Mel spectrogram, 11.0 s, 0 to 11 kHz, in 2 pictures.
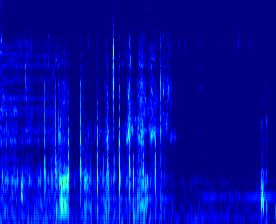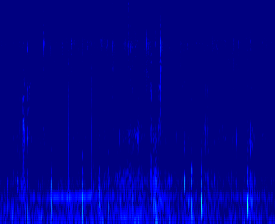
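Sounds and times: muffled underwater rushing: 0.0 - 4.2
faint steady hum: 0.0 - 11.0
underwater knocks and clicks: 0.1 - 4.2, 5.0 - 10.8.

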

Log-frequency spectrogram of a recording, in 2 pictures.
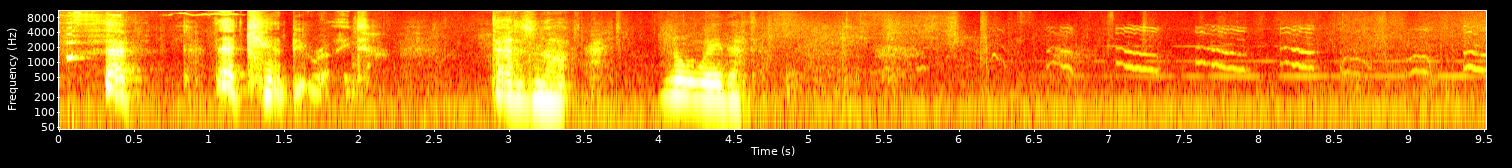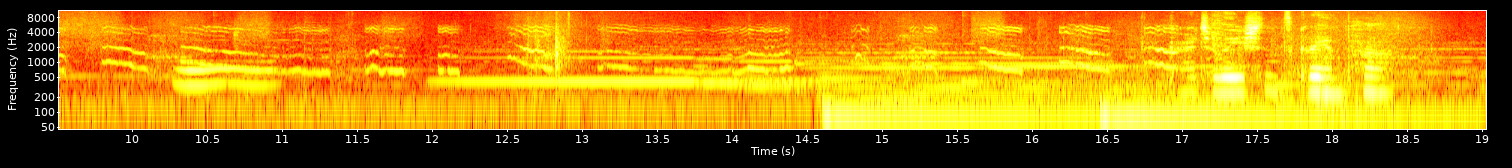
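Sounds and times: newborn puppy squeaking: 0.0 - 1.2, 6.2 - 17.6.

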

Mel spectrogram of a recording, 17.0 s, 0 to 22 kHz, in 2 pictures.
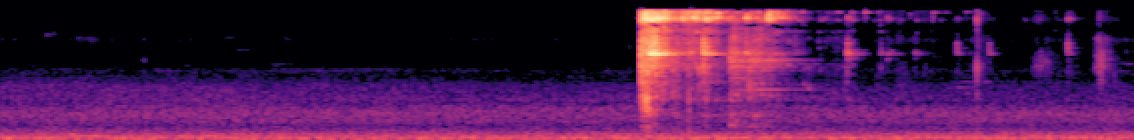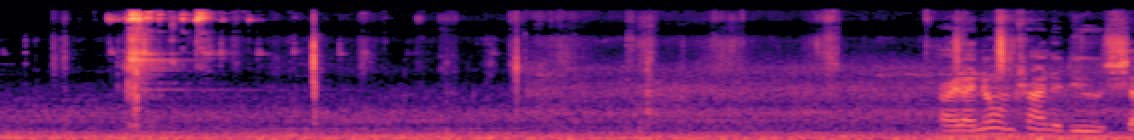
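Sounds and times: disc hitting basket chains: 4.8 - 6.7, 9.3 - 10.7
light metal clink: 4.8 - 7.4, 9.3 - 11.2.

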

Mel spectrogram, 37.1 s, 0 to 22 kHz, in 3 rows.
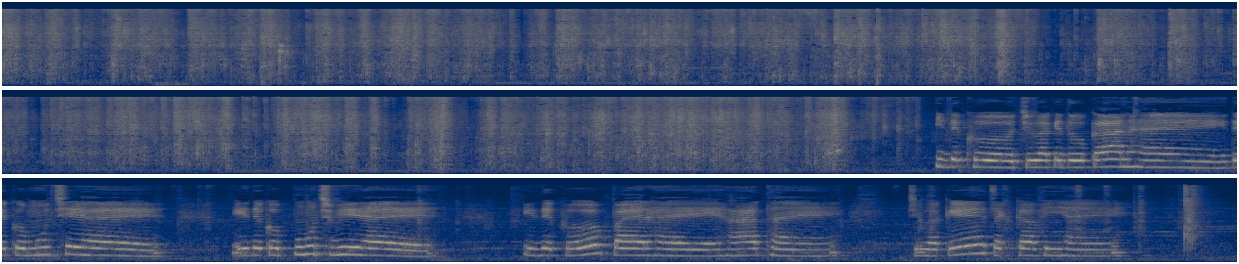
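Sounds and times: plastic wrapping crinkling: 0.0 - 21.8.

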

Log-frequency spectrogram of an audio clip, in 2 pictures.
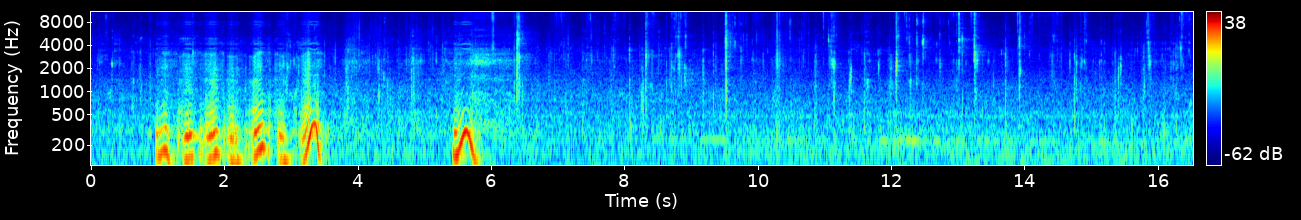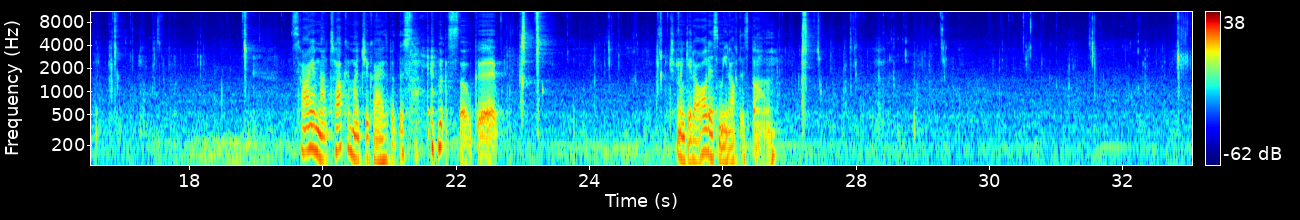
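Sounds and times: chewing and biting meat: 0.0 - 1.0, 2.9 - 19.1, 22.7 - 25.4, 26.8 - 33.0
person humming: 1.0 - 3.6, 5.4 - 6.2
wet mouth clicks and smacks: 8.2 - 14.2, 18.8 - 19.0, 22.8 - 25.2, 27.2 - 29.5.

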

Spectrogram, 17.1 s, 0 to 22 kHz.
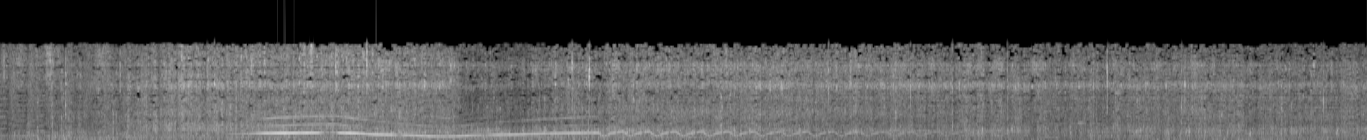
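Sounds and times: electronic siren wailing and yelping: 2.9 - 13.1.

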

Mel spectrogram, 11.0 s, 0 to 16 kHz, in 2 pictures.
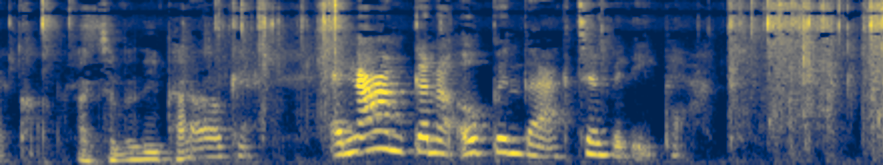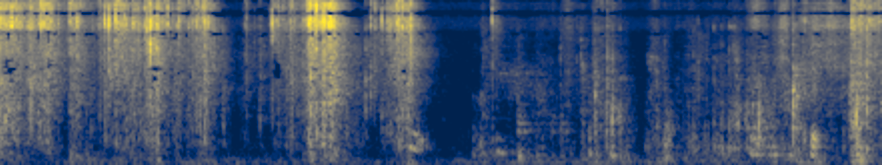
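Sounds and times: packet tearing and wrapping crinkling: 1.3 - 2.2, 4.5 - 8.2.

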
